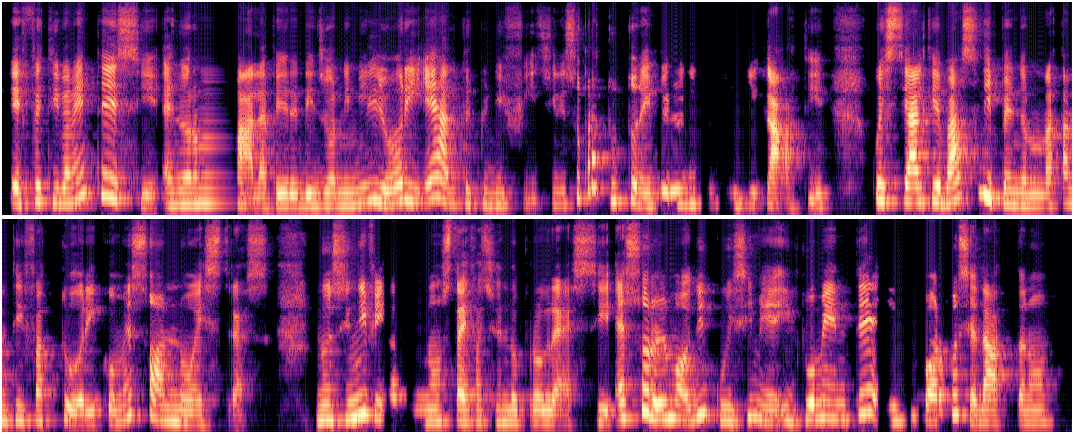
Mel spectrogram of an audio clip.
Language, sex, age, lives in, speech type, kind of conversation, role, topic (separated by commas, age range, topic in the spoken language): Italian, female, 25-29, Italy, read, expert-assistant, expert, Perché c’è spesso confusione tra stress, ansia e depressione? Come possiamo distinguerli meglio?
